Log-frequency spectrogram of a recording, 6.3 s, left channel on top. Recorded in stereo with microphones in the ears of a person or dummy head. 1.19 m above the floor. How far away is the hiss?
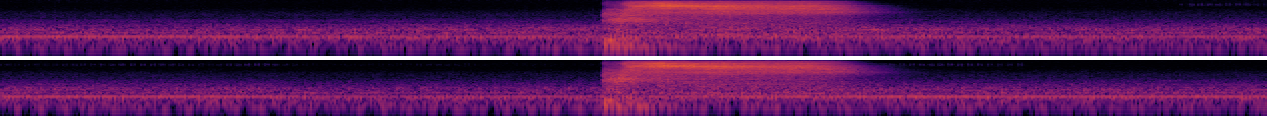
About 0.6 m.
